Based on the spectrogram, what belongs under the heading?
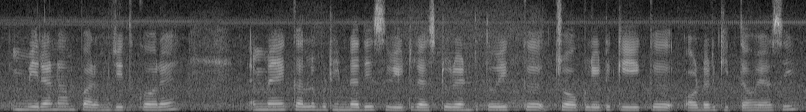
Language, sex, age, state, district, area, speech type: Punjabi, female, 18-30, Punjab, Bathinda, rural, spontaneous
